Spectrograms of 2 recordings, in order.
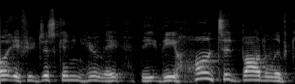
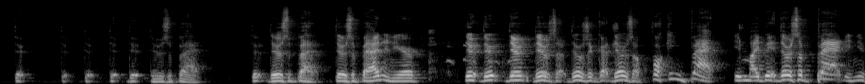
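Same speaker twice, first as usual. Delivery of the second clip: put-on panicked stammer, rising, stumbling, repeating words; 3 semitones lower than usual. Retelling a split-screen call, imitating Boozy freaking out. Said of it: "he started freaking out".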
